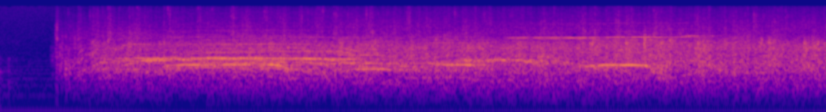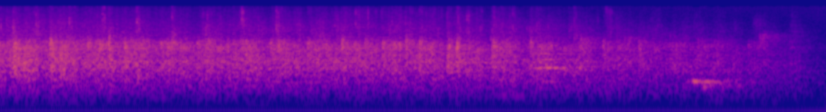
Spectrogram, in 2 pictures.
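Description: Audience clapping and cheering, with whoops and shouts in the first few seconds and a short high whistle about four seconds in. The applause starts suddenly and then slowly dies away near the end.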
